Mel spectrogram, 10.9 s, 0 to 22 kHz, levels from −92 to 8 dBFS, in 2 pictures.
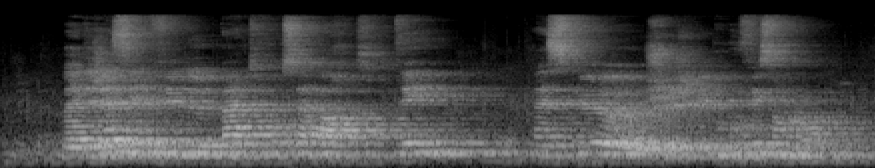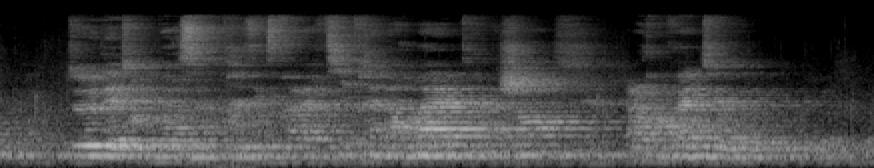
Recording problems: room echo; strong; dies away in 2.6 s
off-mic speech; far
murmuring crowd; noticeable; throughout; 20 dB below the speech

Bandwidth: 15.5 kHz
